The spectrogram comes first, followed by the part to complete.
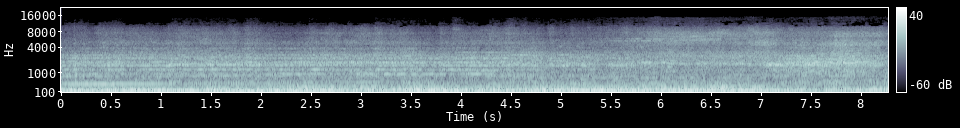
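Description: A film soundtrack played loud over a room's loudspeakers: music over a deep, steady rumble of explosion and spacecraft sound effects.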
